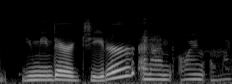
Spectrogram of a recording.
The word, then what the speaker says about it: Jeter: eer yesterday and he's like you mean Derek Jeter and I'm going oh my God how could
